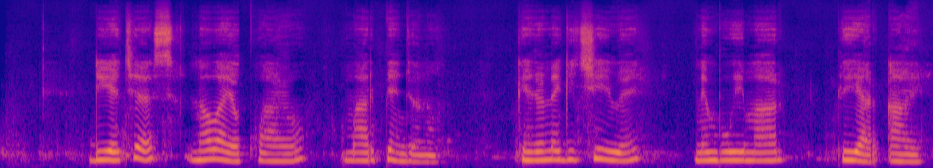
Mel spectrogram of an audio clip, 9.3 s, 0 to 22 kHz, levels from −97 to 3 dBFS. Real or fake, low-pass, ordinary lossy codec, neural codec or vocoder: fake; none; none; codec, 44.1 kHz, 3.4 kbps, Pupu-Codec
